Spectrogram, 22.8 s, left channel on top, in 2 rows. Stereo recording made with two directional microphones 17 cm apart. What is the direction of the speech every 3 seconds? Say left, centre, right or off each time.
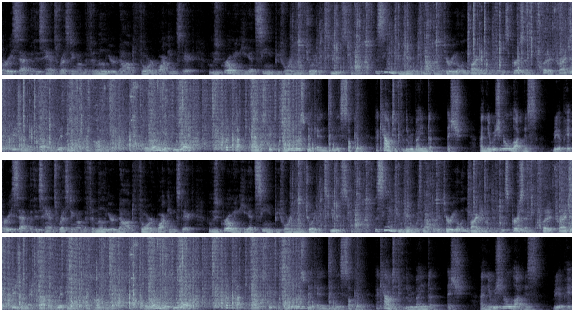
right, right, right, right, centre, left, left, left.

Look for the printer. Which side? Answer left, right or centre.
right.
